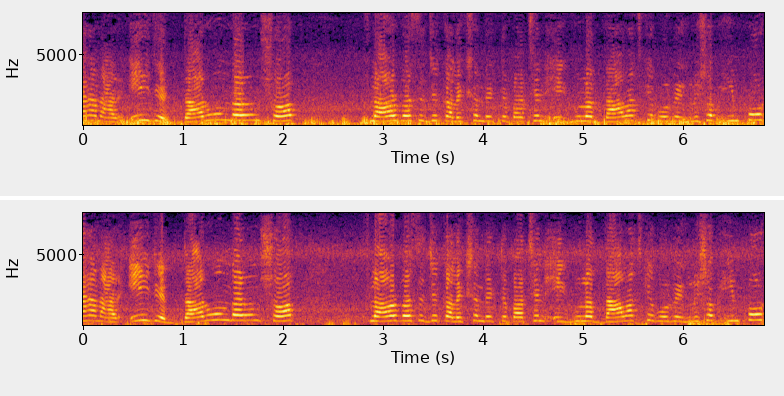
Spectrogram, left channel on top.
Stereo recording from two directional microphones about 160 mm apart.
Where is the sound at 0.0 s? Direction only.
5° left (ahead or behind).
